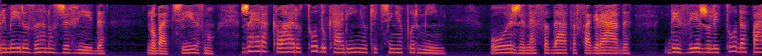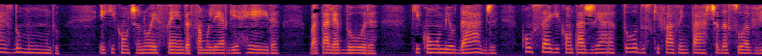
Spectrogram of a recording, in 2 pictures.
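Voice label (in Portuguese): NATAL MADRINHA, feminino; Telemensagens 2017; Natal & Ano Novo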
